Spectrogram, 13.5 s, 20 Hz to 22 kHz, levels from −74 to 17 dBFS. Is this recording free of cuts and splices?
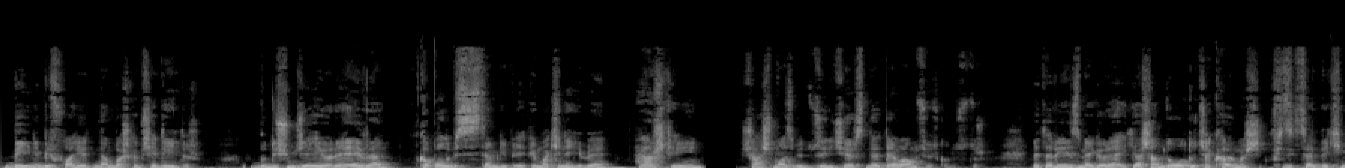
no; 2 cuts; at 2.4 s, 10.3 s

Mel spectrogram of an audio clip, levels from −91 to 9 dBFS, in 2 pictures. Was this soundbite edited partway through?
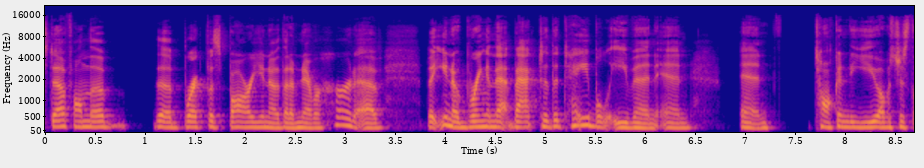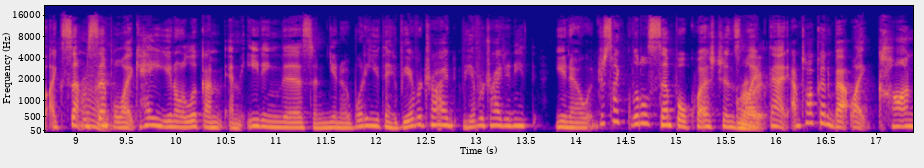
yes; 1 cut; at 13.6 s

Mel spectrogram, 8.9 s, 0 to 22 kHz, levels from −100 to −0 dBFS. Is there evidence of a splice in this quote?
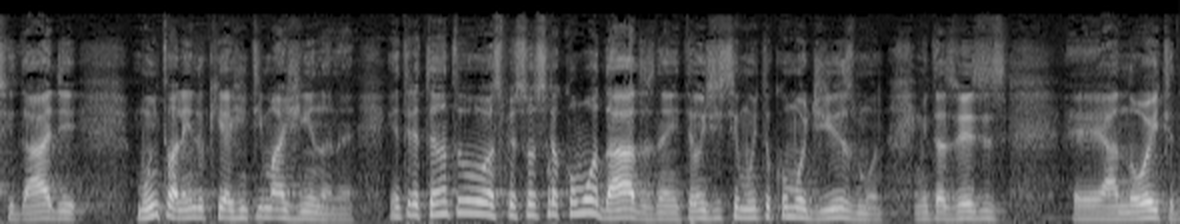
yes; 2 cuts; at 4.1 s, 6.9 s

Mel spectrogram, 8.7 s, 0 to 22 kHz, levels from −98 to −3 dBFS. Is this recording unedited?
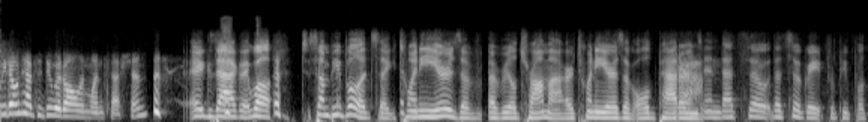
no; 1 cut; at 7.0 s

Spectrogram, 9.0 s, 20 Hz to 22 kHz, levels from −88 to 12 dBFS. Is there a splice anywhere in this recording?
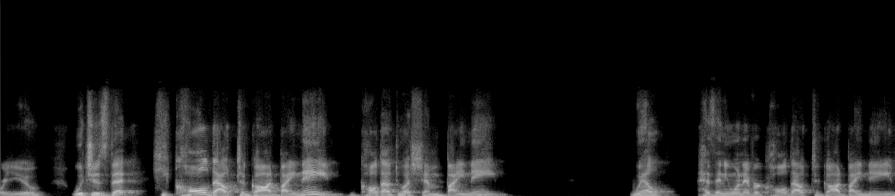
no; 0 cuts

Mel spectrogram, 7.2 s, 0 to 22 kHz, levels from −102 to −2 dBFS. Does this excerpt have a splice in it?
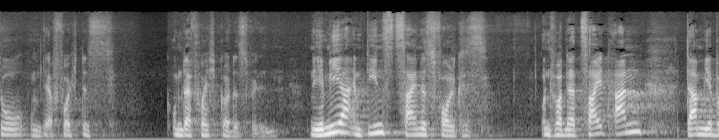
yes; 1 cut; at 2.9 s

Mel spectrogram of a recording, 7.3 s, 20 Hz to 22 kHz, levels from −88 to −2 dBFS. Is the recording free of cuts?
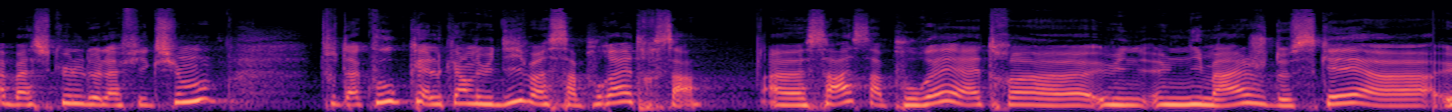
yes; 0 cuts

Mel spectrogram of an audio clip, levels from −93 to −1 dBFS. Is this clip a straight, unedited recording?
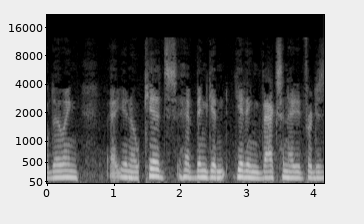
no; 1 cut; at 1.4 s

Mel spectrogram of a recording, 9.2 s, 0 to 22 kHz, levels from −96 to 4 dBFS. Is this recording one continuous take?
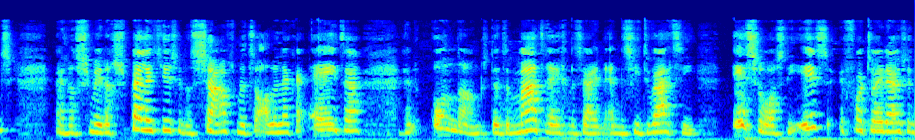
yes; 0 cuts

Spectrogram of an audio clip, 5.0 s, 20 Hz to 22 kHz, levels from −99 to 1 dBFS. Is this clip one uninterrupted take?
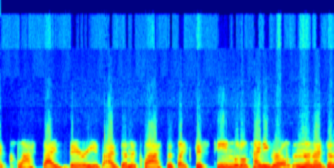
yes; 0 cuts

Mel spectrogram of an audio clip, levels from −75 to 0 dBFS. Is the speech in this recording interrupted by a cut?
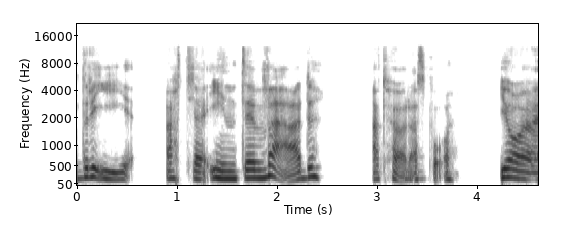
no; 0 cuts

